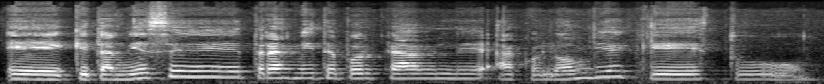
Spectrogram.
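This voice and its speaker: Mellow-voiced woman host. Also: medium pitch, a little slow, a little hiss or hum. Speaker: host and novelist. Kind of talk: interview hosting.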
